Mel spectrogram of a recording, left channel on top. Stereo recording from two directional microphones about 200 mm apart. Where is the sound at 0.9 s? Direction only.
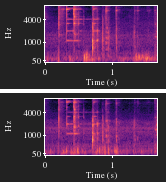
20° right (ahead or behind).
